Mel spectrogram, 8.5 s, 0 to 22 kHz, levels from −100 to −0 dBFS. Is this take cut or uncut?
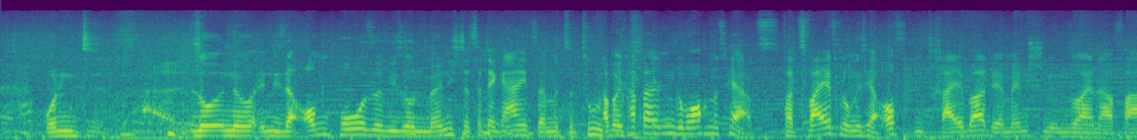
cut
